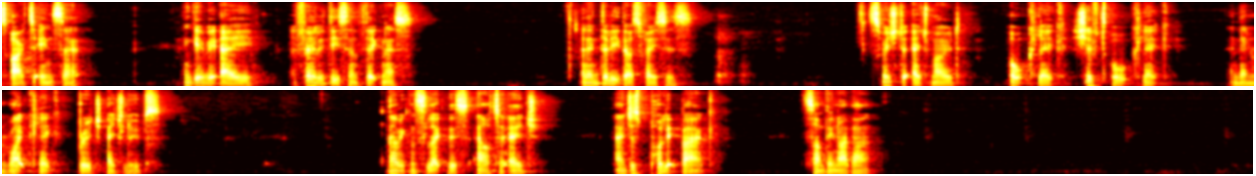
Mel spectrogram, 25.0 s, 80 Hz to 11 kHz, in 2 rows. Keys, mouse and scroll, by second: 3.6 Delete, 6.3-7.8 middle drag, 7.8-8.9 drag, 9.8 alt+shift+click, 10.8-13.0 right drag, 13.0-15.4 middle drag, 15.4 alt+click, 17.1 click, 20.6-24.3 middle drag, 24.3 alt+click, 24.7-25.0 middle drag.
